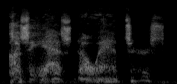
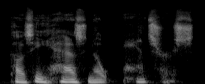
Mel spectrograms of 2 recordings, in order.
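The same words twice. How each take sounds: First: It is said in a whisper. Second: It is said in a normal full voice.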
